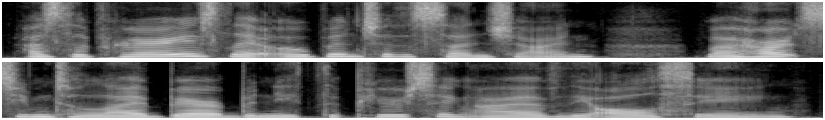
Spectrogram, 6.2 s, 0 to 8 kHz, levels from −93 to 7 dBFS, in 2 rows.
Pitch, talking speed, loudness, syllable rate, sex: 230 Hz, 215 wpm, -18 LUFS, 5.3 syllables/s, female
